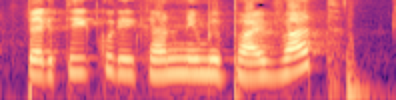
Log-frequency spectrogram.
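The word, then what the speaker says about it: Pertti Kurikan Nimipäivät: Okay, so we were talking about a Finnish band called Pertti Kurikannimi Päivät.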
